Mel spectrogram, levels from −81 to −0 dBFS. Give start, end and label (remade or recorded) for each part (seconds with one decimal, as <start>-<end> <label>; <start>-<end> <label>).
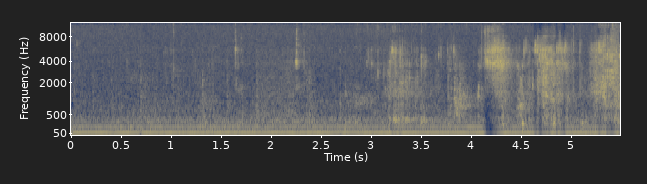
0.0-0.7 remade; 0.7-1.4 recorded; 1.4-3.2 remade; 3.2-5.5 recorded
